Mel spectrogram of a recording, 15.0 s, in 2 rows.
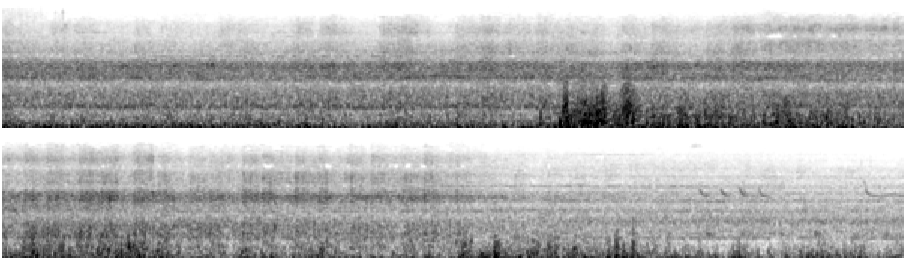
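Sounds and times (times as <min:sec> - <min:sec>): distant freight train rumbling: 0:00.0 - 0:15.0.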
